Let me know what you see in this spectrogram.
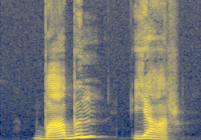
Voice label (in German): "Babyn Yar", ukrainische aussprache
